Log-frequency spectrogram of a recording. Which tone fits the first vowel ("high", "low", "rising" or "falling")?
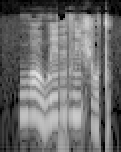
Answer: falling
